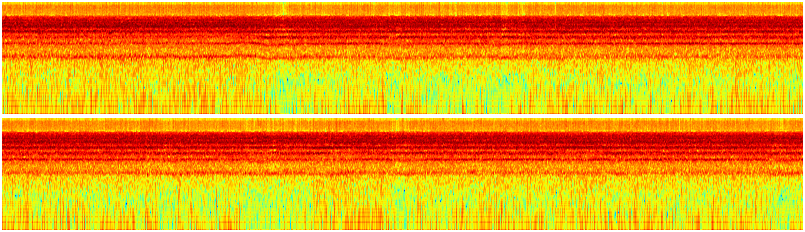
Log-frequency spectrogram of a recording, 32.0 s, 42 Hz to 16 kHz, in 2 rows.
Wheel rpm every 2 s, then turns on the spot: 210, 210, 220, 230, 230, 230, 230, 230, 240, 230, 230, 220, 230, 230, 230, 230.
none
